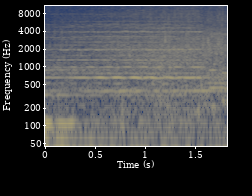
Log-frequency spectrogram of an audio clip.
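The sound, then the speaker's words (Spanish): A soft, steady wash of sea waves rolls on without pause, heard alone with no voices, at a low, even level with a faint hum underneath. “El sonido, el sonido del mar.”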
